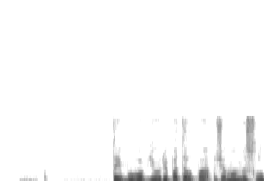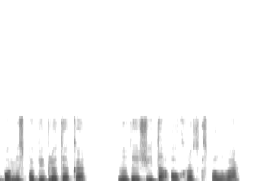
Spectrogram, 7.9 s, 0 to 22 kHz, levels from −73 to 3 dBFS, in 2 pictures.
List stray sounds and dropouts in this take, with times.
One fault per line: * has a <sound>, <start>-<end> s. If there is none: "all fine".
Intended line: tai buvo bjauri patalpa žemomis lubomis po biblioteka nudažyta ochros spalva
all fine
